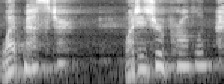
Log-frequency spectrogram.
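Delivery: lofty, noble, dignified speaking voice. Voicing the imagined reply to master the way Brian does: noble voice. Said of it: "Brian gives him this noble voice".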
